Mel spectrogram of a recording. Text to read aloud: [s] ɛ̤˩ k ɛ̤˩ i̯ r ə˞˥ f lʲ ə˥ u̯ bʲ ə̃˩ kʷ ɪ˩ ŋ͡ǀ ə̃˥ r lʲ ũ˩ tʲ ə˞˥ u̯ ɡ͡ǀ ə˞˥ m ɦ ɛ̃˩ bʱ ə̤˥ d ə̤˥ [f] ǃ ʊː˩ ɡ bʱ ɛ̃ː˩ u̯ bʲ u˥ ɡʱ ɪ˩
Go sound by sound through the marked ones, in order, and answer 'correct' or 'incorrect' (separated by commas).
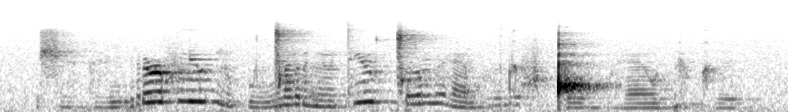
incorrect, correct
